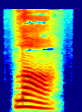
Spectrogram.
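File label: "law", American English, female; everyone-can-use-english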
